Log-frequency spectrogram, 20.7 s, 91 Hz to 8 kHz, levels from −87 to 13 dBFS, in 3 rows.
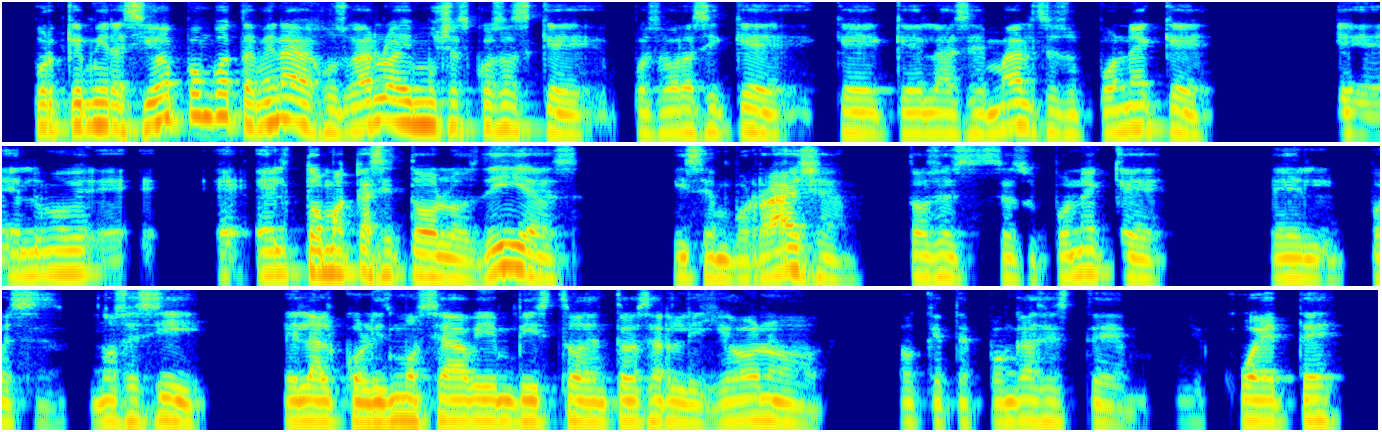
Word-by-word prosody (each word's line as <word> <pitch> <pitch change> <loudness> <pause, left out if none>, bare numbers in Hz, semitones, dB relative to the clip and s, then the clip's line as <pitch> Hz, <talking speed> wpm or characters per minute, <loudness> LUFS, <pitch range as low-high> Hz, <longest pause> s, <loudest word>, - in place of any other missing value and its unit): porque 155 0 +1
mira, 160 -2 +4
si 145 +3 +5
yo 195 +3 +4
pongo 215 0 +4
también 165 +1 +3
a 190 -4 +5
juzgarlo, 145 +8 +1
hay 170 - +6
muchas 160 -2 +3
cosas 145 -2 -1
que, 115 -6 -3
pues, 115 -2 -6
ahora 125 +1 -1
sí 125 0 -2
que 140 - -2
que 120 -2 -2
que 120 -1 -2
él 115 - -2
hace 115 0 -4
mal, 150 +6 0
se 125 -1 -4
supone 125 +7 -3
que 120 -7 -3 0.6
que 110 -2 -5
él 130 +1 -2
bu 140 +1 0
eh 145 - -8 0.4
eh - - -5
él 140 0 0
toma 145 -1 +3
casi 135 -3 +2
todos 130 -2 +4
los 105 -4 -1
días 135 - +2 0.4
y 115 - -2
se 115 0 +2
emborracha. 105 0 +2 0.2
Entonces, 120 -2 -2
se 115 - -5
supone 130 +7 -4
que 105 -6 -4 0.5
el 110 -2 -3
pues, 105 -3 0
no 115 +2 -2
sé, 120 +2 0
si 110 -3 +2 0.3
el 115 +1 +2
alcoholismo 115 +2 +2
sea 120 0 +4
bien 120 -1 +2
visto 120 +1 +1
dentro 115 +1 0
de - - +1
esa 120 +1 0
religión, 115 +3 -2
o 100 -7 -3 0.3
o 110 -1 -9
que 110 - -8
te 105 - -9
pongas, 115 +2 -4
este, 105 -6 -7 0.5
cuete 120 0 -1
120 Hz, 185 wpm, -21 LUFS, 110-140 Hz, 0.6 s, hay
